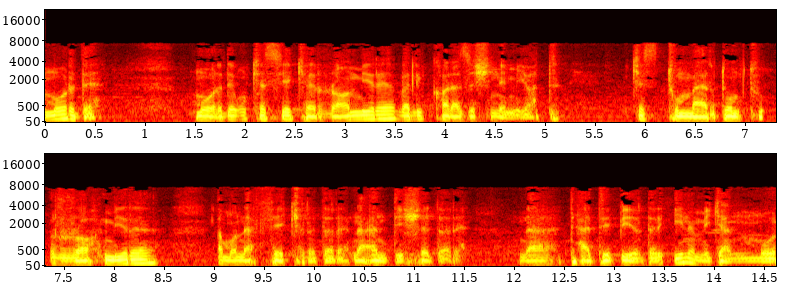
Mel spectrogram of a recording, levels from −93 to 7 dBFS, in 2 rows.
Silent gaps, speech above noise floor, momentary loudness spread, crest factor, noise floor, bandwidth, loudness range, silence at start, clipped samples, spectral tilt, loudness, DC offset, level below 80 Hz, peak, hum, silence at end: none; 28 dB; 9 LU; 14 dB; -44 dBFS; 7.8 kHz; 4 LU; 0 s; under 0.1%; -7 dB/octave; -16 LUFS; under 0.1%; -44 dBFS; -2 dBFS; none; 0 s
